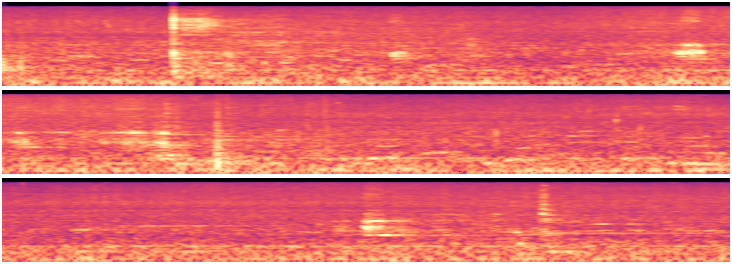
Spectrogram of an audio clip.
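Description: Sweet mathri dough frying in hot refined oil in a steel kadhai on a low flame: a steady sizzle of bubbling oil, with a sharp click about a second in and a few lighter clinks of a slotted steel spoon later on.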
